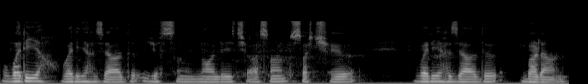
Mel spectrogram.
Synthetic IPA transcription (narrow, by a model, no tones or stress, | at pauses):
ʋɐɾijɐhʋɐɾijɐɦzaːd̪ɨjosɨ̃naːleːt͡ʃʰaːsaːnsɐt͡ʃʰi | ʋɐɾijɐɦzaːd̪ɨ | bɐɽaːn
